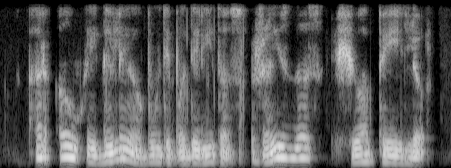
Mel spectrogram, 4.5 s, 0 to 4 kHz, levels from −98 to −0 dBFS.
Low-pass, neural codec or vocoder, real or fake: 3.6 kHz; none; real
